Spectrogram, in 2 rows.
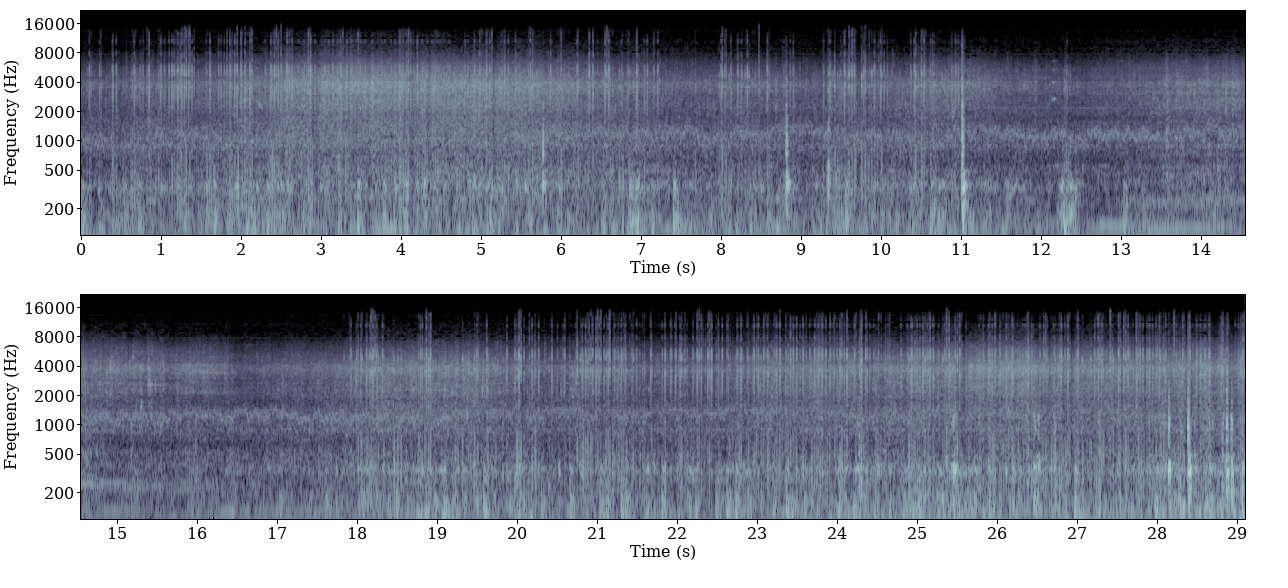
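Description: An off-road 4x4 driving slowly over a rough, wet sandy track, heard from inside the cab: a steady engine hum under a rattling, bumping body, with two sharp knocks about eleven and twelve seconds in.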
